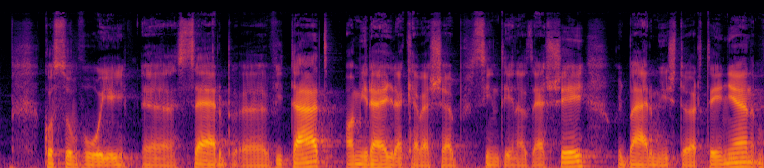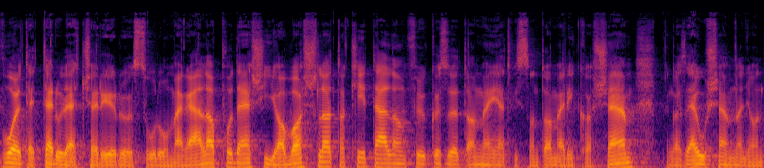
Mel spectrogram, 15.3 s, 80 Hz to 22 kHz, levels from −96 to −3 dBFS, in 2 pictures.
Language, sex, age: Hungarian, male, 20-39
